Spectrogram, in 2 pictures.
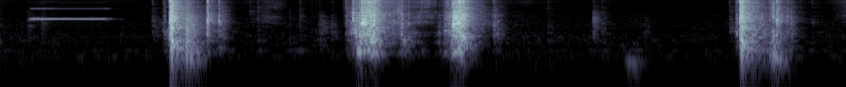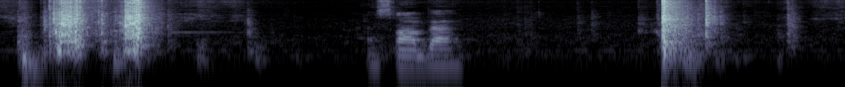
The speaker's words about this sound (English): But yeah, so we got Nerf rival guns, and these things are pretty cool. Don't shoot that.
